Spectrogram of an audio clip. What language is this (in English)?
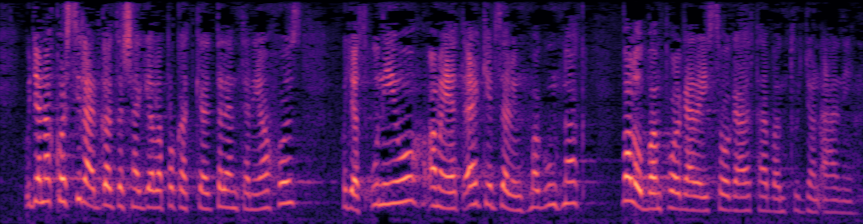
Hungarian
